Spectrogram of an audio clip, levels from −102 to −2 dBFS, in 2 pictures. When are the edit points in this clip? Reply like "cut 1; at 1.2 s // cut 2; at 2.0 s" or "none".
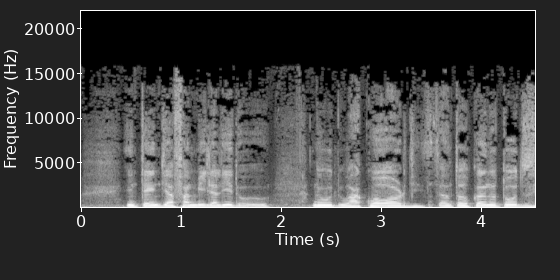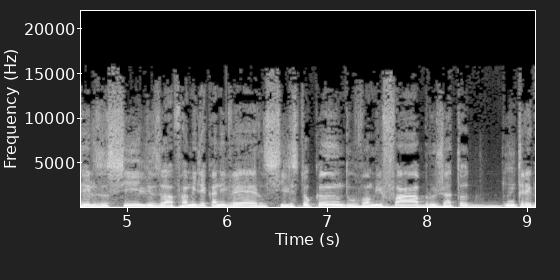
cut 1; at 1.5 s // cut 2; at 2.5 s

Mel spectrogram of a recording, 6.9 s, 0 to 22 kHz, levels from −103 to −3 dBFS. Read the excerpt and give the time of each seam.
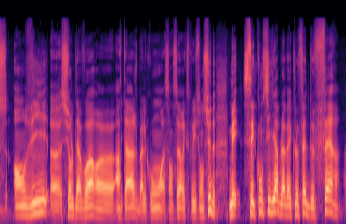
cut 1; at 1.5 s // cut 2; at 2.4 s // cut 3; at 4.8 s

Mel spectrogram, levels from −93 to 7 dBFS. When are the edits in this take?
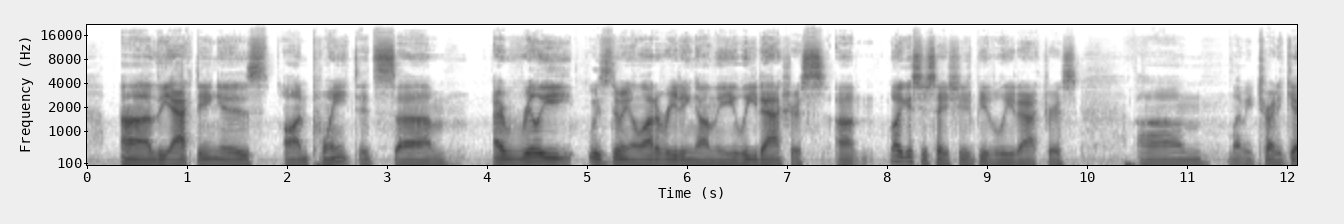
cut 1; at 1.9 s // cut 2; at 4.0 s // cut 3; at 4.9 s // cut 4; at 7.9 s

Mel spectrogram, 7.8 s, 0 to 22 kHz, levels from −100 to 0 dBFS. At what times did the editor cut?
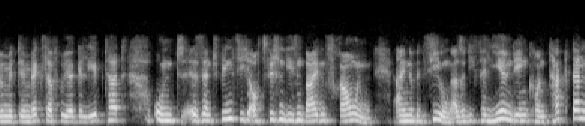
cut 1; at 5.3 s

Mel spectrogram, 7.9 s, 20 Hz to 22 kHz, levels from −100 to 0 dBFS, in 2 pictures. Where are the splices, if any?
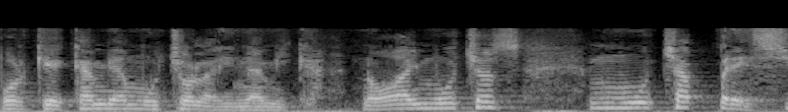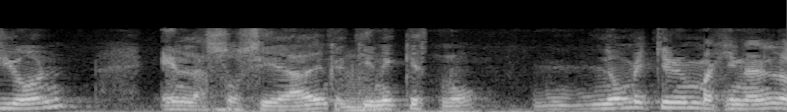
cut 1; at 3.0 s // cut 2; at 4.7 s // cut 3; at 5.6 s // cut 4; at 6.1 s

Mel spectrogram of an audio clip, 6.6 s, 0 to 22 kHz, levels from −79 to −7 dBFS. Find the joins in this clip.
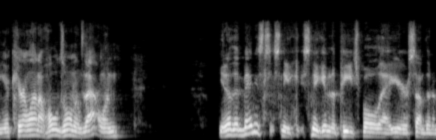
cut 1; at 1.2 s // cut 2; at 4.0 s

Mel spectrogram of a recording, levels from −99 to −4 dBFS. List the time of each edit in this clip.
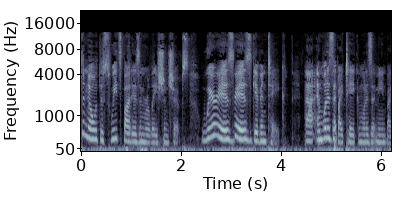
cut 1; at 3.1 s // cut 2; at 5.1 s

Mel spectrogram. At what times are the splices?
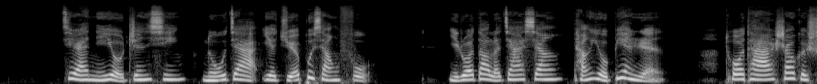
cut 1; at 1.9 s // cut 2; at 5.7 s

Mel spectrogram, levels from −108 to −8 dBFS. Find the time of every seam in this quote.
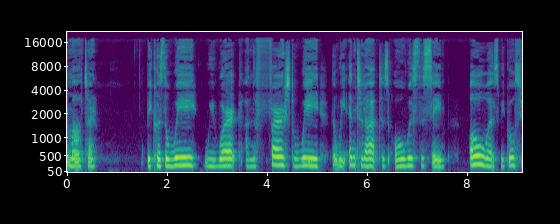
cut 1; at 7.8 s

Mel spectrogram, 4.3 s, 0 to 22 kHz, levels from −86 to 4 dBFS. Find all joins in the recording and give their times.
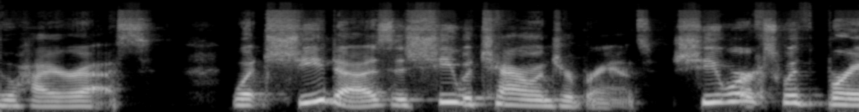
cut 1; at 1.1 s // cut 2; at 2.3 s

